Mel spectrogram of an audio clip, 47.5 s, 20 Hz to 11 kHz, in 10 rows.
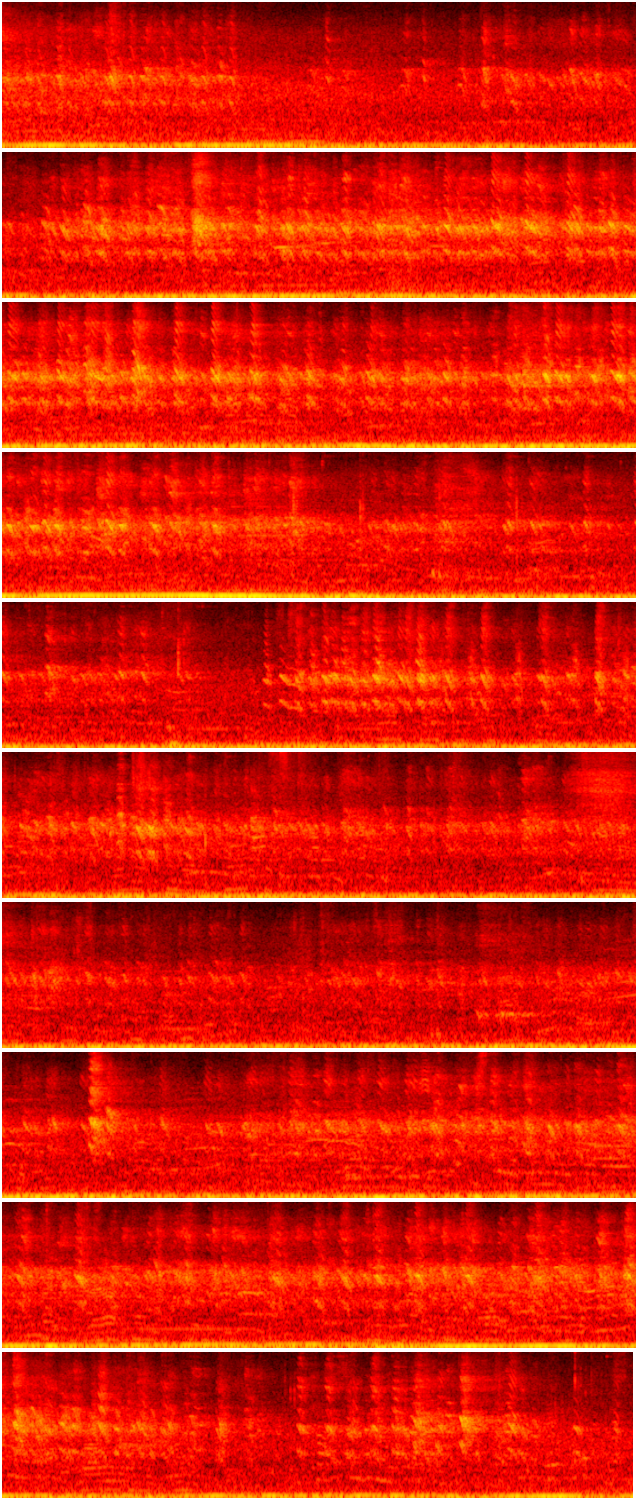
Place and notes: trees around national library, NUK, ljubljana - at dusk
birds in tree crowns at the time of sun dispersing into electric lights, passers by, bicycles, buses, steps, instruments from behind windows, microphones wires ...
University of Ljubljana, Ljubljana, Slovenia, January 2014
